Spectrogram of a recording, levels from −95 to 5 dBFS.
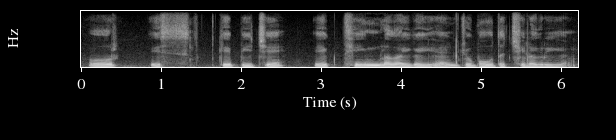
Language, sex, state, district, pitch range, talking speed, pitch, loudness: Hindi, male, Uttar Pradesh, Saharanpur, 110-125 Hz, 135 wpm, 115 Hz, -15 LUFS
